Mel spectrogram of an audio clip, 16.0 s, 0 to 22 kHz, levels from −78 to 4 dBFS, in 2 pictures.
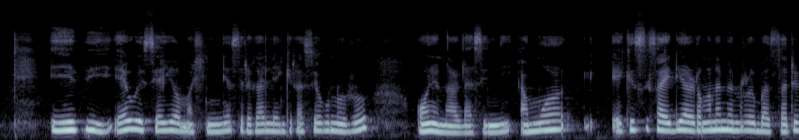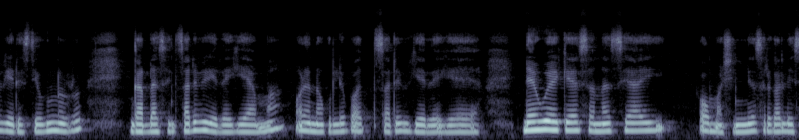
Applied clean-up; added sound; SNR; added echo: none; none; none; none.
